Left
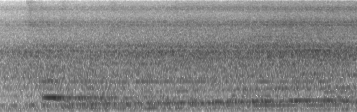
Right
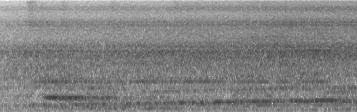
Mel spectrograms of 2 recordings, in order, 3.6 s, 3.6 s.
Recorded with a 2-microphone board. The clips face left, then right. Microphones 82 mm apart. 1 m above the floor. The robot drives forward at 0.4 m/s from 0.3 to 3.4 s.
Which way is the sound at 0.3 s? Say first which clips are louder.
Left 3 dB; 85° left.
